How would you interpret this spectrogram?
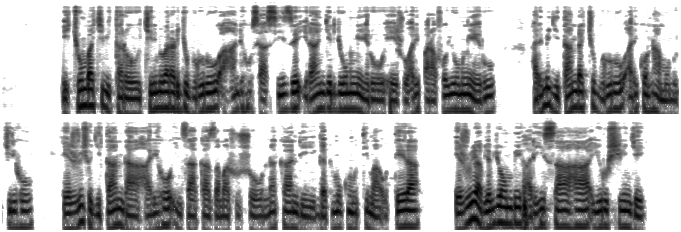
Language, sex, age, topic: Kinyarwanda, male, 25-35, health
